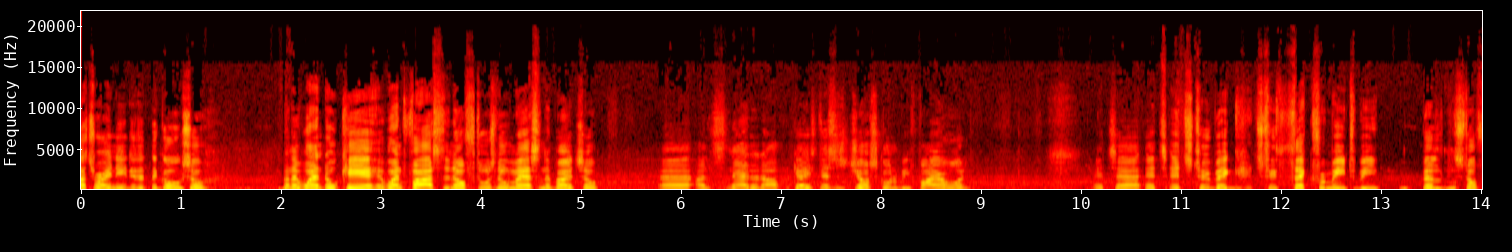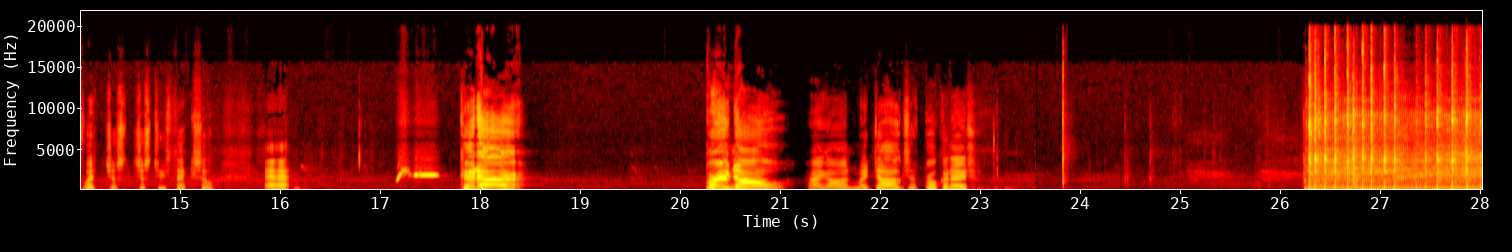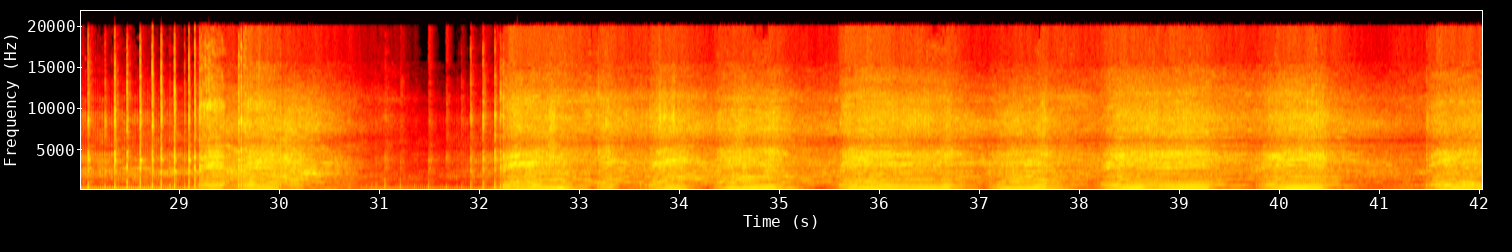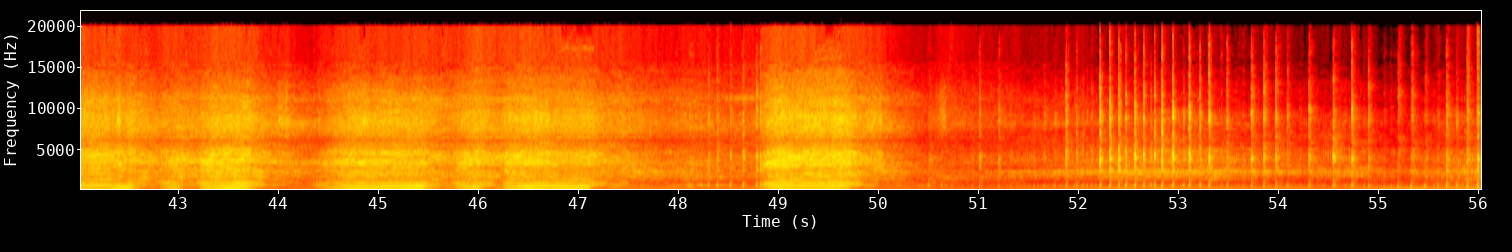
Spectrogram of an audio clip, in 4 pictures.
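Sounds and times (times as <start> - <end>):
chainsaw revving in bursts: 26.2 - 56.0.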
